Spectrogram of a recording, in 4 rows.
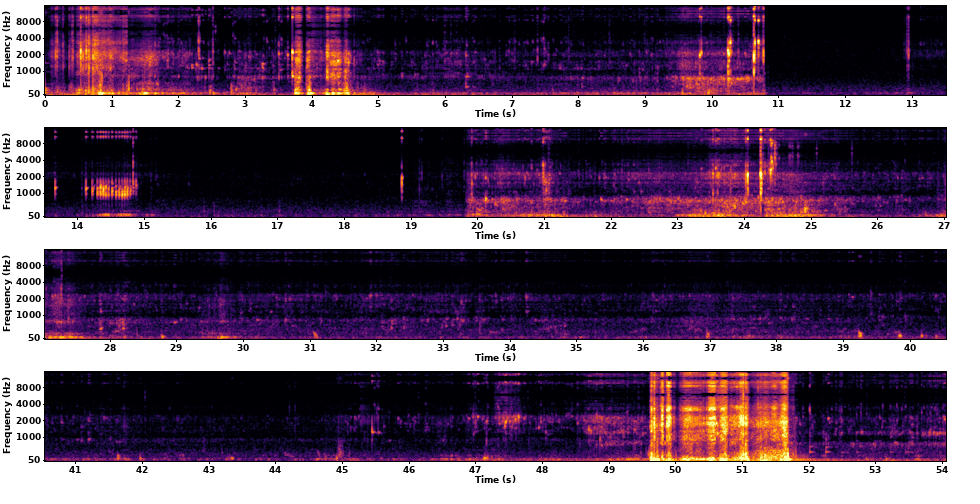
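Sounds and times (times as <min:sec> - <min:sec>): air bubbles rushing: 0:14.2 - 0:14.9
low water sloshes: 0:19.6 - 0:54.0.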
